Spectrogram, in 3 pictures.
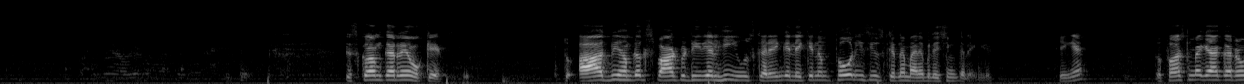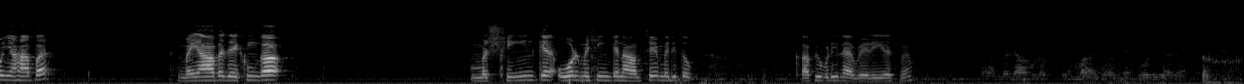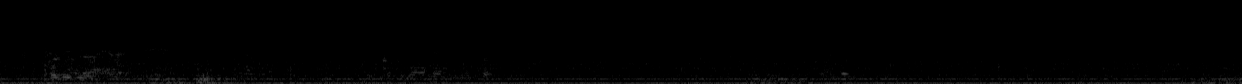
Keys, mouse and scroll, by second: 0.8 scroll down 1, 1.2 scroll up 1, 1.5 click, 6.2-9.5 drag, 11.6-14.6 right drag, 14.6 click, 18.7-20.5 scroll down 1, 24.5-29.3 scroll down 1, 29.5-31.3 scroll down 1, 31.7-34.2 scroll down 1, 37.2 scroll up 1.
